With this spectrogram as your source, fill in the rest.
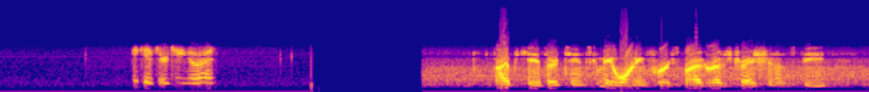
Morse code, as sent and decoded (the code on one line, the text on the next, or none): none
